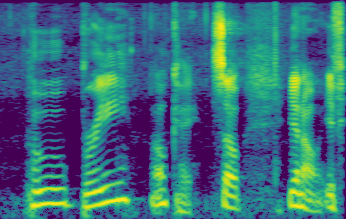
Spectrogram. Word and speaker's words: Whobrey: in different ways it's it's actually fairly easy it's uh w-h-o question word who and then cheese yeah who bree okay so you know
